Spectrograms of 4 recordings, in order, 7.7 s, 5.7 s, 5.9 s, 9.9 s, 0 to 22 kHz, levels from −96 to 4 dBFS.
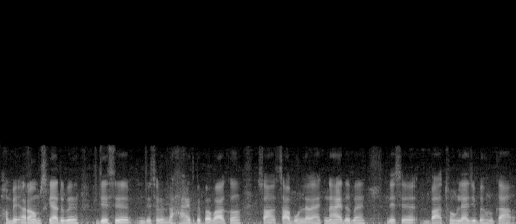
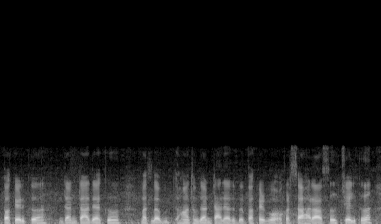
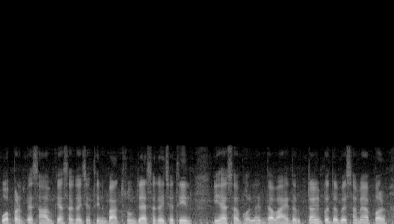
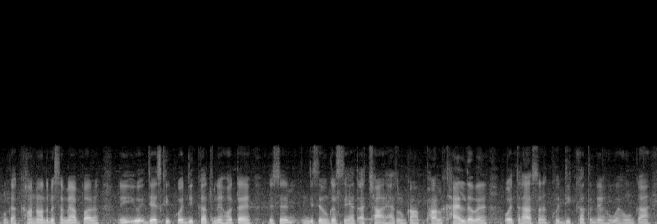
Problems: none marked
